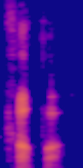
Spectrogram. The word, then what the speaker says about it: cuppa: cup of tea and we're basically just saying a cuper. Uh, which is uh spelled slightly different to a cup of tea, but we don't say it like that.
